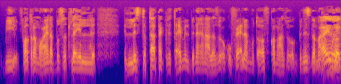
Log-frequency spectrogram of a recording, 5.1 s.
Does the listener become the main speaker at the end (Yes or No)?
Yes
